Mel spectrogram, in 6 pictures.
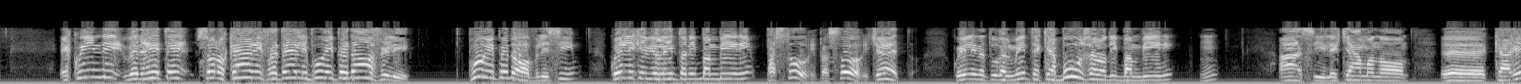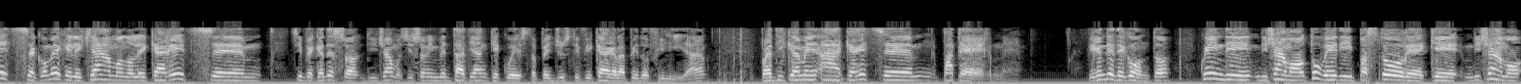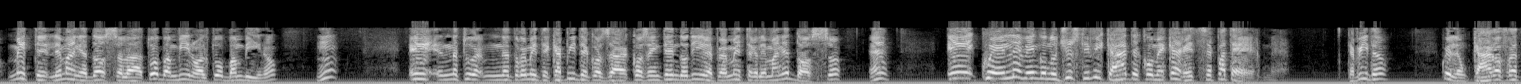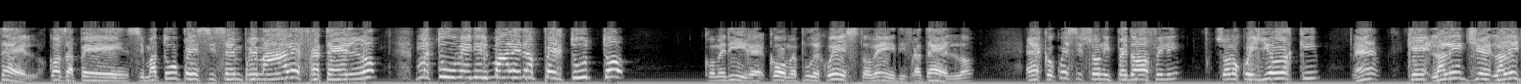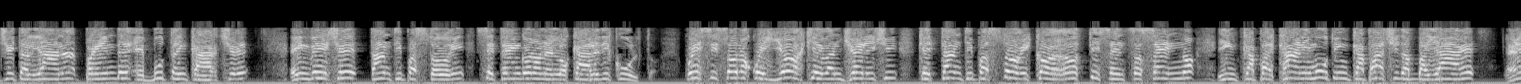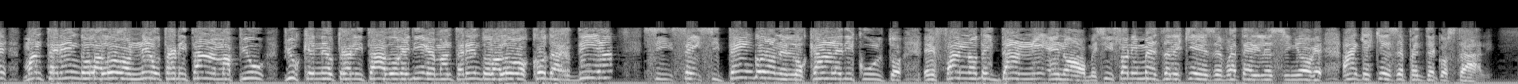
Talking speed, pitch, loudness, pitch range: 140 wpm, 235 Hz, -6 LUFS, 185-270 Hz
